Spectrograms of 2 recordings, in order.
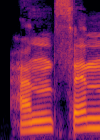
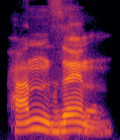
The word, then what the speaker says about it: Hansen: হানসেন না, হানজেন।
